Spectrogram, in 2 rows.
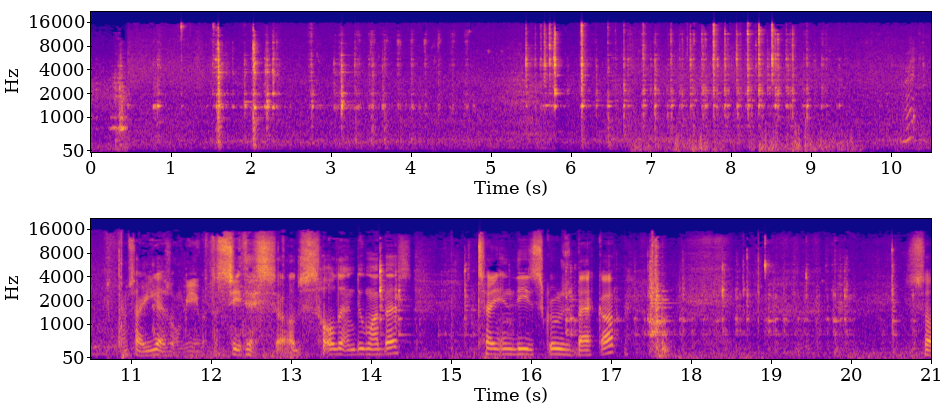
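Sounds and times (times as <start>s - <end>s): metal clinks and knocks: 0.3s - 9.6s, 13.9s - 21.0s.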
